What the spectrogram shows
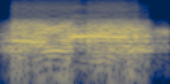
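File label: "roger", English; Ka-50; Wingman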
